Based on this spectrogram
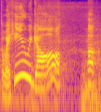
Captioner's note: monster growl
